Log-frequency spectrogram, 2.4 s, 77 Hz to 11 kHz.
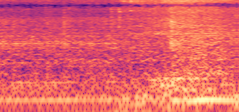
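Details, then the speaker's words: Zero-turn mower (Grasshopper or Toro) that sat about 4 months, no start likely from stale fuel in the carburetor; after carb/brake cleaner sprayed into the intake as external fuel, the small engine catches into a steady low drone, smoothly idling: normal idle. "Uh-oh, we got something. Got good idle."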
